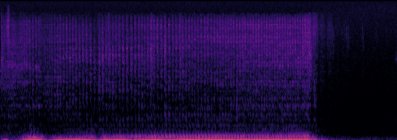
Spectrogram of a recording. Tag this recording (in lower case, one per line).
animal
growling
